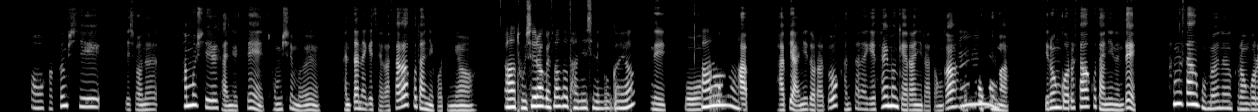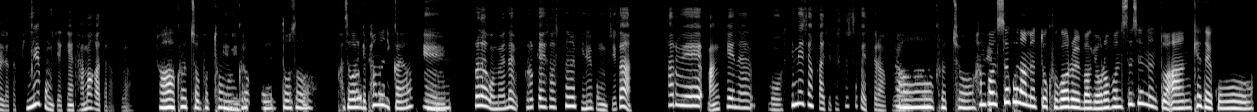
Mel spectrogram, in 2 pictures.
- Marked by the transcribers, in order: tapping; other background noise
- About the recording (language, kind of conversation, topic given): Korean, podcast, 플라스틱 사용을 현실적으로 줄일 수 있는 방법은 무엇인가요?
